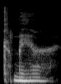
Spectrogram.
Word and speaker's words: Khmer: to fear it is Khmer come here which apparently it's pronounced um but Khmer is how we say it in English why so many letters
